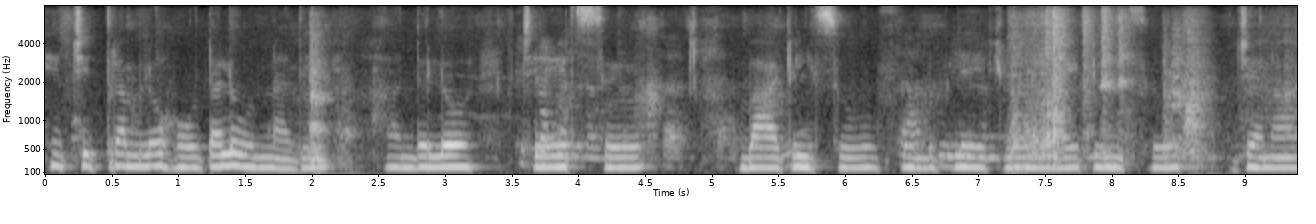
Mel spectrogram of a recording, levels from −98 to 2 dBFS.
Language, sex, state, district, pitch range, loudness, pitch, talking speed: Telugu, female, Andhra Pradesh, Sri Satya Sai, 180-190 Hz, -21 LUFS, 185 Hz, 75 wpm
